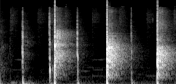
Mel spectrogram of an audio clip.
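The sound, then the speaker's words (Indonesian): Scattered clapping: about seven sharp, crisp claps at an uneven rhythm, a few of them louder than the rest. No voices are heard. “oke okay, tepuk tangan dulu”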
